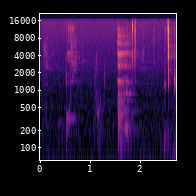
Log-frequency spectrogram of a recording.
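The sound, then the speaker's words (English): Someone takes a sip of water: a few soft, wet slurps and gulps with small mouth clicks, spread over a couple of seconds, with no talking. “Little drink of water here.”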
